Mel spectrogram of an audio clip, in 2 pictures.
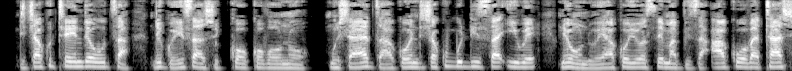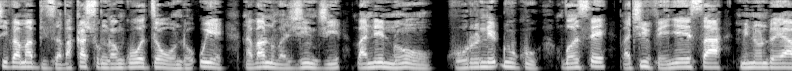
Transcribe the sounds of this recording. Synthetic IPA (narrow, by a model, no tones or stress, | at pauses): ndit͡ʃakutʰe̞nde̞ut͡sandiɡʱweisaʐiko̞koʋoːno̞ | muʃajad͡zako̞ndit͡ʃakuɓuɗisaʔiwe̞ | ne̞ɦo̞ndo̞jako̞jo̞se̞mabʱizaʔako̞taʂiʋamabʱizaʋakaʃuŋɡaŋɡuʋo̞d͡ze̞ɦo̞ndo̞ʔuje̞naʋan̤uʋaʒind͡ʒiʋane̞n̤o̞ɦoɦuɾune̞ɗuku | ʋo̞se̞ʋat͡ʃivʱe̞ɲesamino̞ndo̞jaːko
